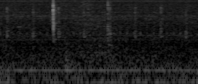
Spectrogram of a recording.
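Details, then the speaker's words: ASTAR DVD player, mechanism oiled and adjusted, drive belt loose with a part unscrewed: light regular ticking of the pickup sled stepping with faint motor hum, normal sled travel. "a normal behavior that's the belt there this has been unscrewed so it's loose"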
